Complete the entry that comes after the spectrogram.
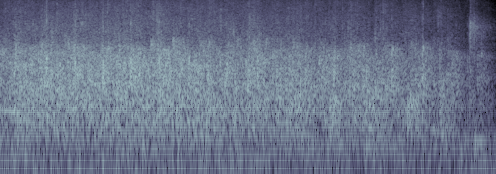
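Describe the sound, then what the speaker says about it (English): A large audience at a board of education meeting applauds steadily, a dense sustained clatter of clapping that holds loud and then slowly tapers near the end. "give them another round of applause"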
